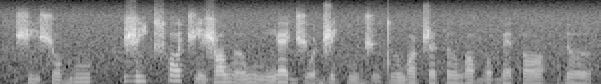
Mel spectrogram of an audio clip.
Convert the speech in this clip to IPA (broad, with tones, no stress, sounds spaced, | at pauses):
ʃ i˨ ʃ o˨ b u˦ | ʐ i˦ t͡ɕʰ ɔ˦ t͡ʃ ḭ˨ ʐ ɒ˦ w ɤ˨˦ w u˨ ŋ ɛ˦˨ d͡ʒ o̰˨ ɖ͡ʐ ḭ˦ k͡p u˨ d͡ʒ o̰˨ tʷ ɤ˦ w ɒ˦ ʈ͡ʂ ə˨ θ ɤ˨ w ɒ˦ b o˦ b ɛ˨ θ ɔ˦ | ɗ ɤ˨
